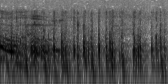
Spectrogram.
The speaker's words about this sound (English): Dan and Shorty Smith rode hard as they followed the Lone Ranger. And a few moments later, they reined up their horses beside a campfire where the masked man and Tonto were resting.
